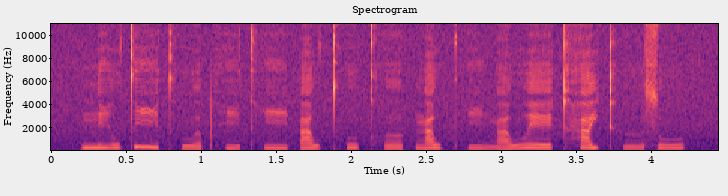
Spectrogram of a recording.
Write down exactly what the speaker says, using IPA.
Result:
n iː˧˥ w t̪ iː˥˨ t̪ʰ u˩˧ ə̯ pʰ i˩˧ t̪ʰ iː˧ ʔ a˧ w t̪ʰ u˥˨ kʰ ɤː˧ k̚ ŋ a˥˨ w pʰ i˧˩ ŋ a˧˥ w ʋ eː˧˥ kʰ a˥˨ j kʰ ɯː˩˧ s u˧˥

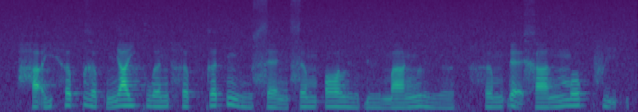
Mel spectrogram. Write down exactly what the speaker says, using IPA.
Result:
h a̰˧˥ j h ə˦˥ p̚ ɣ ə˨˩ p̚ ɲ a˧ j k w ə˨˦ n h ə˨˩ p̚ k ə˦˥ t̚ ɲ ṳ˨˩ s ɛ˧˩ ŋ s ə˧ m ʔ ɔ˧ l ɨ̤˨˩ ɗ ɨ̤˨˩ m a˨˦ ŋ l ɨ̤˨˩ ə̯ | h ə˨˦ m ɗ ɛ̰˧˨ x a˨˦ n m o˦˥ p̚ f ḭ˧˨ ʔ

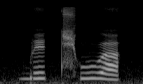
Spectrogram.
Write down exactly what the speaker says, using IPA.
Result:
b e˥˩ k̚ t͡ɕʰ u˥˩ a̯

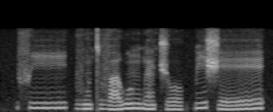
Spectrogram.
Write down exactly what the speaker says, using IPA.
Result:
f iː˦ | v ũ˧ t v a˨˦ w ũ˦ ɡ͡b ɛ̃˧ t͡ʃ oː˨ k͡p i˦ ʃ eː˨˦

